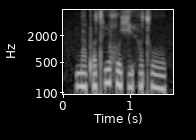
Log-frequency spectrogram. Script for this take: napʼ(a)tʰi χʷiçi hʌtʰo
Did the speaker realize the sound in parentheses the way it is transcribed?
no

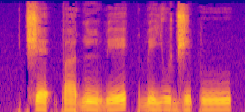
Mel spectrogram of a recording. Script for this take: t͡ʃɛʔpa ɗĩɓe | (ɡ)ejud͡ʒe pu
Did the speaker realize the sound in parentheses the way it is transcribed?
no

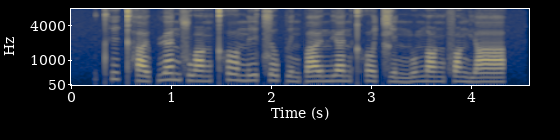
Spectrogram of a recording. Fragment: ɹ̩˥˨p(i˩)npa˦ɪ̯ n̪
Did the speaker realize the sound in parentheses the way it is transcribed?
yes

